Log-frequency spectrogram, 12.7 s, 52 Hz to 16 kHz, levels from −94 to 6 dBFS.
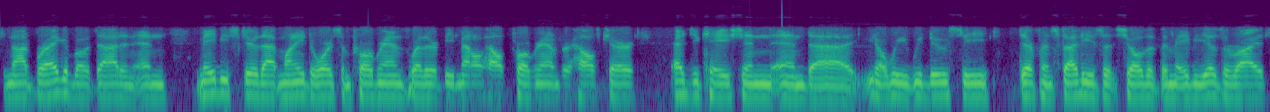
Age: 50-69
